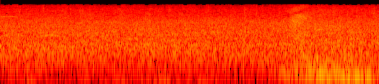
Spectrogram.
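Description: Steady hissing rain pours throughout a baseball video game, a dense even wash of noise, with a low rumble swelling near the end like distant thunder.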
